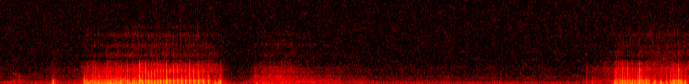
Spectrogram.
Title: Snoring Dad!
